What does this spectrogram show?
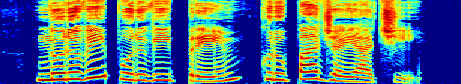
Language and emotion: Marathi, neutral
